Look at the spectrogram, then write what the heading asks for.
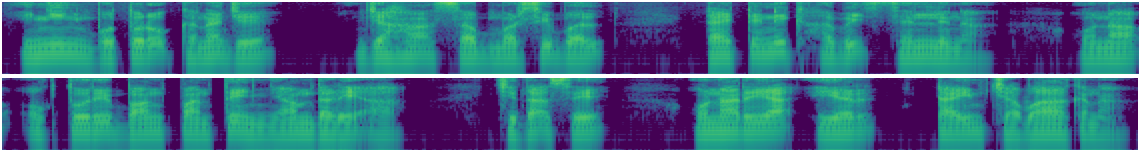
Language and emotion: Santali, fearful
